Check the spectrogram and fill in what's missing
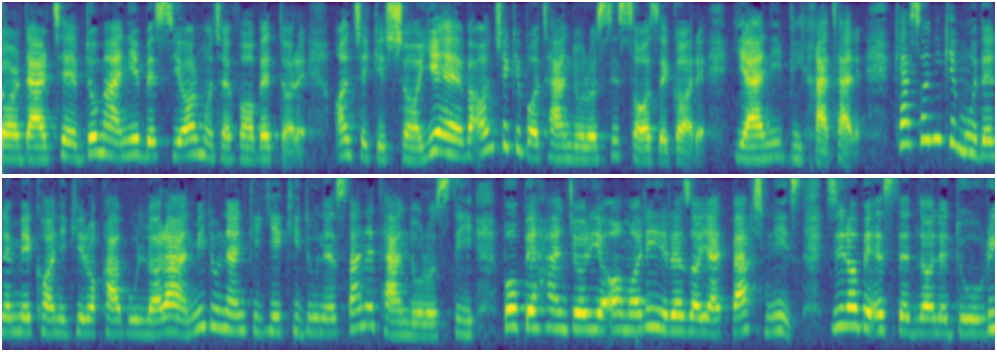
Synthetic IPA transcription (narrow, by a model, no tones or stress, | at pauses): ɒːɾd̪æɾt̪ʰe̞b̚d̪o̞mæʔniːebe̞sijɒːɾmo̞t̪ʰæfɒːve̞t̪̚d̪ɒ̰ːɾe̞̰ | ʔɒːnt͡ʃʰe̞cʰe̞ʃɒːje̞ʔevæʔɒːnt͡ʃʰe̞cʰe̞bɒːt̪ʰænd̪o̞ɾost̪iːsɒːze̞ɡɒːɾe̞̰ | jæniːbiːxæ̰t̪ʰæ̰ɾḛ | cʰæsɒːniːcʲʰe̞mod̪e̞le̞me̞kʰɒːniːcʰiːɾoɢæbuːld̪ɒːɾænd̪miːd̪uːnænd̪̥̚kcʰe̞je̞cʰiːd̪uːne̞st̪æne̞t̪ʰænd̪o̞ɾost̪iːb̥ɒːbe̞ɦænd͡ʒɒːɾijeʔɒːmɒːɾiːre̞zɒːjæt̪̚ʰbæχʃniːst̪ziːɾɒːbe̞ːst̪e̞d̪lɒːled̪oɾi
